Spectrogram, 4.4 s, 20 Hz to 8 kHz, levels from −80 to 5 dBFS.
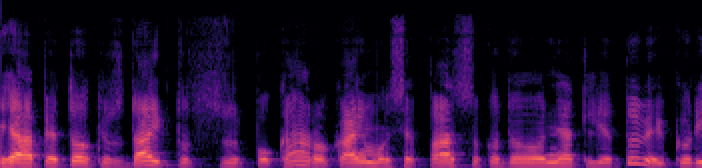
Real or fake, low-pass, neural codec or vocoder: real; 7.2 kHz; none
